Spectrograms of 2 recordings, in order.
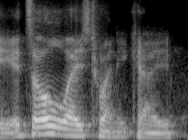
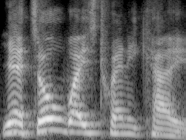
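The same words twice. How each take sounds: First: Said in the usual way. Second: Higher and louder, emphatic; excited agreement. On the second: Real, not acted. Streamer agreeing with chat about the twenty K, loudly excited. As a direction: land the joke with a burst.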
